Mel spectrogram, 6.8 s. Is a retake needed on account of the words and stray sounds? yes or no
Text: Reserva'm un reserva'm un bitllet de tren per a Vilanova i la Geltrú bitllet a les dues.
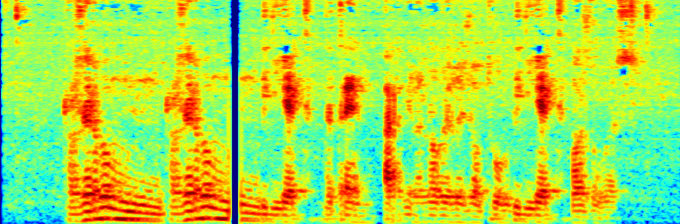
yes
